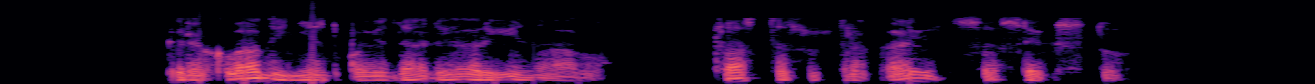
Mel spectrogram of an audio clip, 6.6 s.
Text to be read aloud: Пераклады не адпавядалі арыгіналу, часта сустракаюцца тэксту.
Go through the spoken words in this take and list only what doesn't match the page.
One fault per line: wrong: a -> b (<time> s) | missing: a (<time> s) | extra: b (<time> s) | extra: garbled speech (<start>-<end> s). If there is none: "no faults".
no faults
